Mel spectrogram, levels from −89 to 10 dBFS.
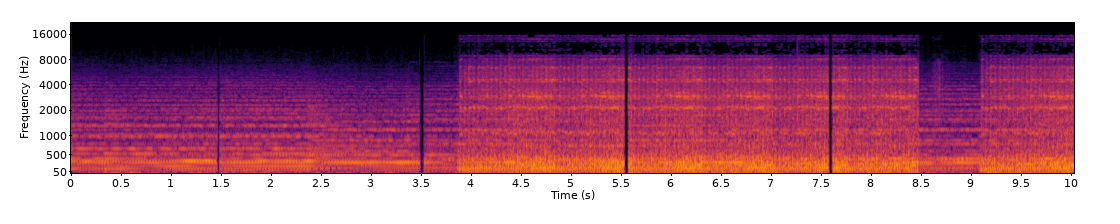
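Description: At 1.46 s, 3.49 s, 5.53 s and 7.58 s, a gap at a join of encoded pieces breaks continuous sound: about 26 ms first, then 43 ms, repeating every 2 s. Untrimmed encoder delay and end padding leave brief dropouts, seen as narrow, soft-edged vertical spectrogram gaps and waveform notches.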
